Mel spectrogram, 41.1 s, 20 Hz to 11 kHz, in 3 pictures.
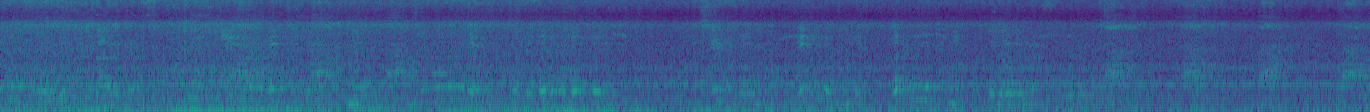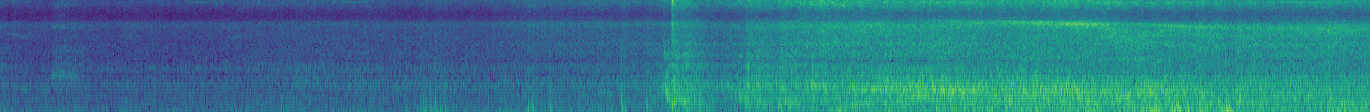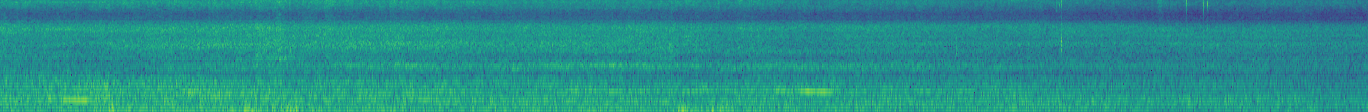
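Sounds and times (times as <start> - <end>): wheels rumbling on rails: 17.8 - 41.0
electric train whining: 19.1 - 41.0.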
